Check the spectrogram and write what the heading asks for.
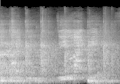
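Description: Live gospel music from a youth choir and band: voices singing over a percussion beat, with the audience audible underneath.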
